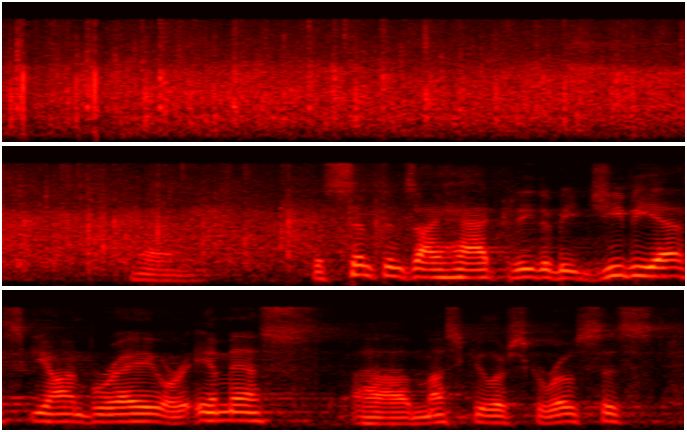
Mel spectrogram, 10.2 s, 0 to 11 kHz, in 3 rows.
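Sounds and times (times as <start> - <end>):
audience clapping: 0.0 - 5.9
speech: 4.1 - 10.2.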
